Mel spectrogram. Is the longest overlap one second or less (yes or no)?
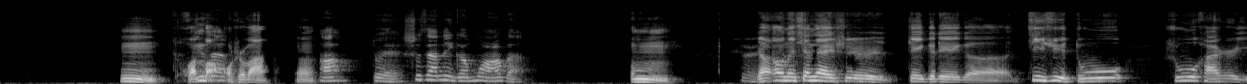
yes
